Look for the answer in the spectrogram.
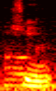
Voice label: "su", enter; wamesa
